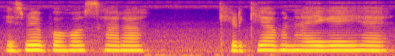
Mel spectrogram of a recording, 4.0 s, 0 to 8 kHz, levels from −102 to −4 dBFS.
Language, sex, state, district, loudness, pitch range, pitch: Hindi, female, Jharkhand, Palamu, -13 LUFS, 215-225 Hz, 220 Hz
